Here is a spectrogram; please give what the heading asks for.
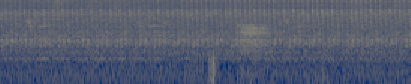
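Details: Toyota Vigo diesel after repairing leaking injector seal rings that caused white smoke and oil loss, oil changed and smoke cleared: steady even idle with soft low rumble, no misses or knocks; healthy and smooth.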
